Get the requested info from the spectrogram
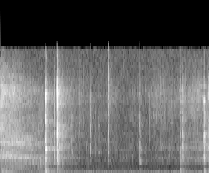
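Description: A few light clicks and knocks as a stick blender is handled and brought to a plastic pot of soap batter; the blender is not yet running. A low steady hum sits underneath.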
